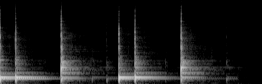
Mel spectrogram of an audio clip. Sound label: CONGA, Modern Percussion Loops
